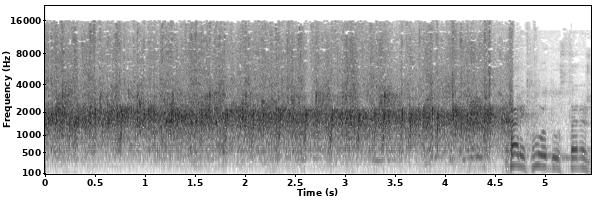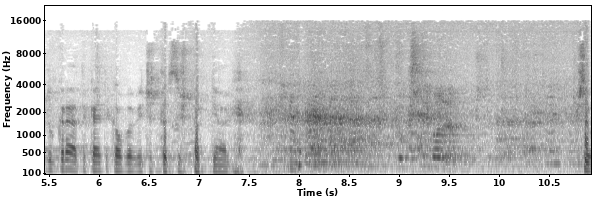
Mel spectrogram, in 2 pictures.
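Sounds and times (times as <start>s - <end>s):
large audience applause: 0.0s - 4.8s
speech: 4.7s - 8.3s
laughter: 7.3s - 10.9s.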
